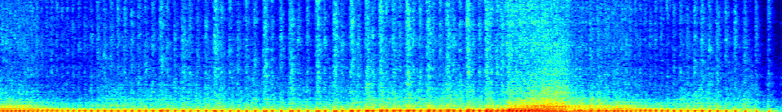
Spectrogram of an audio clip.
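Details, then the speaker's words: NasKart with a misfire, running after earlier failing to idle: uneven, stumbling beat and pops as revs rise and sag; misfire from fuel starvation. "There it is. That's the misfire right there. Wait a minute, why is the fuel pump off? So that actually sounded like fuel starvation from the switch being off."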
